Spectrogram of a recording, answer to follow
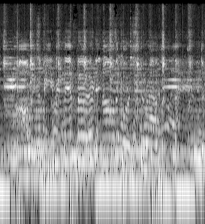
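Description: Live country band playing an instrumental passage, with the fiddle bowing a sliding lead over bass, acoustic guitar and a steady drum beat with cymbals.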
